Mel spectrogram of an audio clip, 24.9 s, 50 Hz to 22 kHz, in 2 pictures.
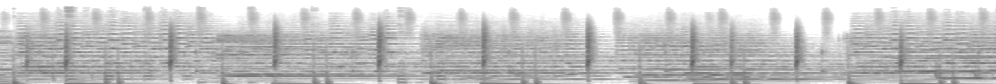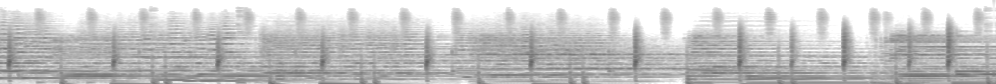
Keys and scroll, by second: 8.6 `, 14.9 f, 15.3 Return, 21.9 ctrl+z.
